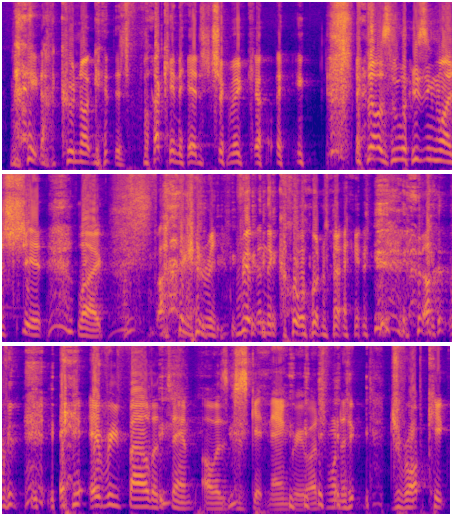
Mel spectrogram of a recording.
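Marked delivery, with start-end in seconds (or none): 0.1-11.0 laughing. Real, not acted. Laughing while retelling hedge trimmer rage.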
